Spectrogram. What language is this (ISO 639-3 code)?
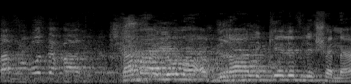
heb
